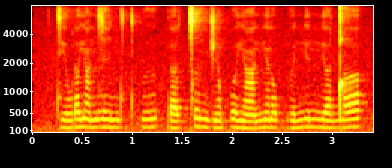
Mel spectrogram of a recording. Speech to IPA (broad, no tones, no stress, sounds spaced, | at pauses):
tʲ e w ɾ ɐ j ã n z i n d i tʲ p ɨ | ɾ ɐ l ǀ ɨ n d͡ʒ ɐ̃ p ɵ j ã nʲ ɐ̃ ɾ o b ʉ nʲ ɨ nʲ ɐ ŋ͡ǃ ɐ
